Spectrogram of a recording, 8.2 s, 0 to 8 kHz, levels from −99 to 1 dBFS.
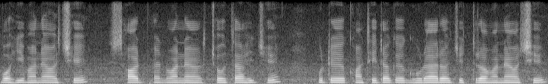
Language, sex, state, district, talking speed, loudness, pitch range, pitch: Odia, female, Odisha, Sambalpur, 115 wpm, -17 LUFS, 180-190 Hz, 185 Hz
